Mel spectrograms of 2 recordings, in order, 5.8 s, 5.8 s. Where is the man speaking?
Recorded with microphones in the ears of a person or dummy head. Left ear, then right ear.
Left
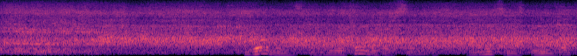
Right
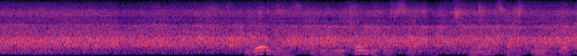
Centre (ahead or behind), 1.4 m.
